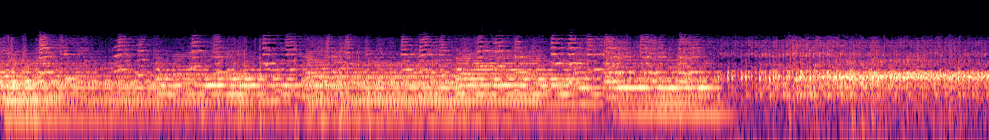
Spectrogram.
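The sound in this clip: An early motor car engine runs while driving on a dark road, giving a loud, steady mechanical drone with a rhythmic pulsing chug. Its texture roughens and thickens for the last few seconds.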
